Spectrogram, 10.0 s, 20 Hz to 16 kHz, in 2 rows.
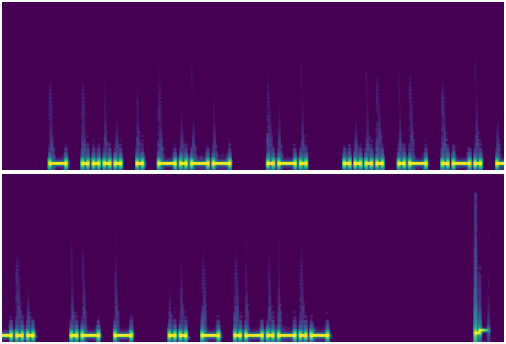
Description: Morse code, heard as a keyed tone, about 21 wpm, 700 Hz. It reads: THEY R HARD AT IT.
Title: Sentences from Top 300 Words and Abbreviations 22wpm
